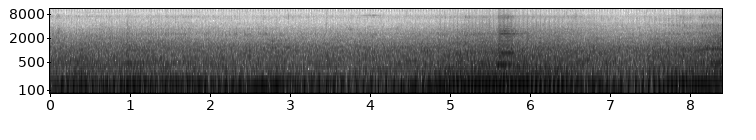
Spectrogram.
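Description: Motorcycle engine running as the bike rolls through city traffic, heard from the rider's own bike. It grows louder about five seconds in, with a brief click shortly after.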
